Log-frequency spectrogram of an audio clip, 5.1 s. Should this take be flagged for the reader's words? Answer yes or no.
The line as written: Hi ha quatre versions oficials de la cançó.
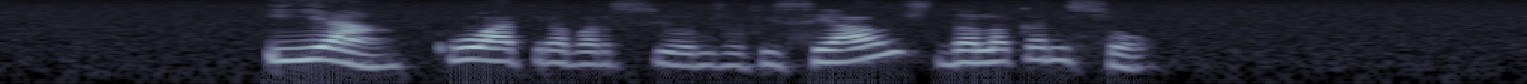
no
